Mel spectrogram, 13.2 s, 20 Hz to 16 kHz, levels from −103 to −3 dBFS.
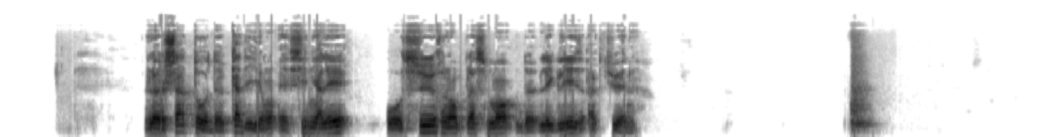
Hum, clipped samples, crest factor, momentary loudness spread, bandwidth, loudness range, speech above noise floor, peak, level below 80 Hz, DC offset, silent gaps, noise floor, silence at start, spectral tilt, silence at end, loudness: none; under 0.1%; 18 dB; 14 LU; 11 kHz; 21 LU; over 75 dB; 0 dBFS; -52 dBFS; under 0.1%; 8.68-8.83 s, 9.17-9.78 s, 9.85-10.54 s; under -90 dBFS; 1.8 s; -3.5 dB/octave; 2.25 s; -15 LUFS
